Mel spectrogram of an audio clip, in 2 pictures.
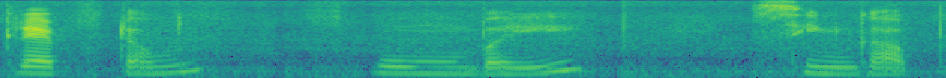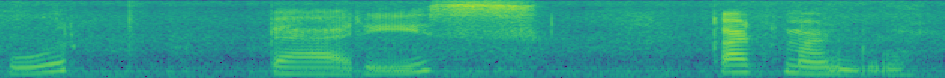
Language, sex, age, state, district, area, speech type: Marathi, female, 60+, Maharashtra, Akola, urban, spontaneous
